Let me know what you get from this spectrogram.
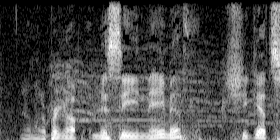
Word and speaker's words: Nemeth: They got the pronunciation guide, and it says, because it's spelled N-E-M-E-T-H, so you would think it's Nemeth, but it says parentheses, just like Joe.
